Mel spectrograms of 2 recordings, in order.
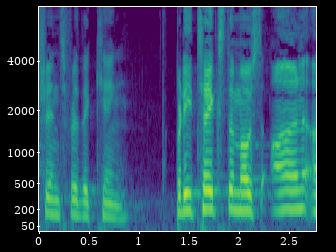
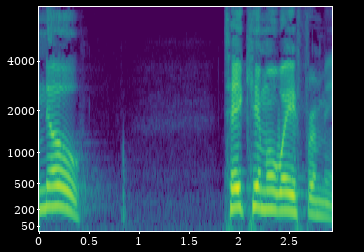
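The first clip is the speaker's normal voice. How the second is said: commanding, slow, drawn-out royal king voice. Preaching on a passage, imagining how the king would reply, in a loud booming voice. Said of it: "the king in a loud, booming voice to say".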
